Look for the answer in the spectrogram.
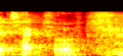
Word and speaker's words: Taktarov: Yeah, Taktarov.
